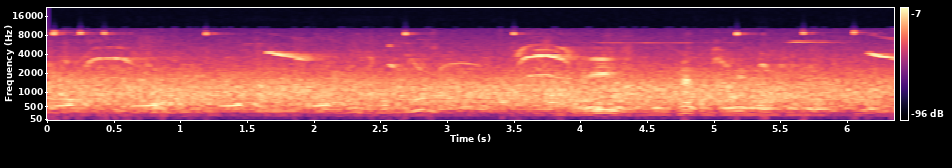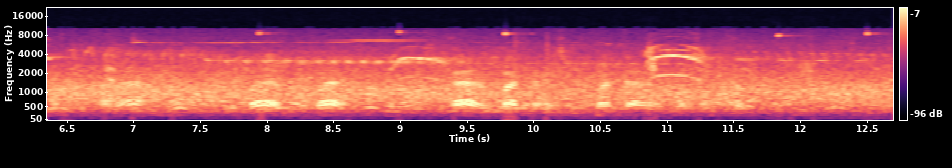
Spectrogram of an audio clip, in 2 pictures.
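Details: A prize-winning saffron finch (Sicalis flaveola) at a December 2013 Monte Grande singing contest sings bright chirps and short rising notes in quick bursts, over murmuring voices and other small birds.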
